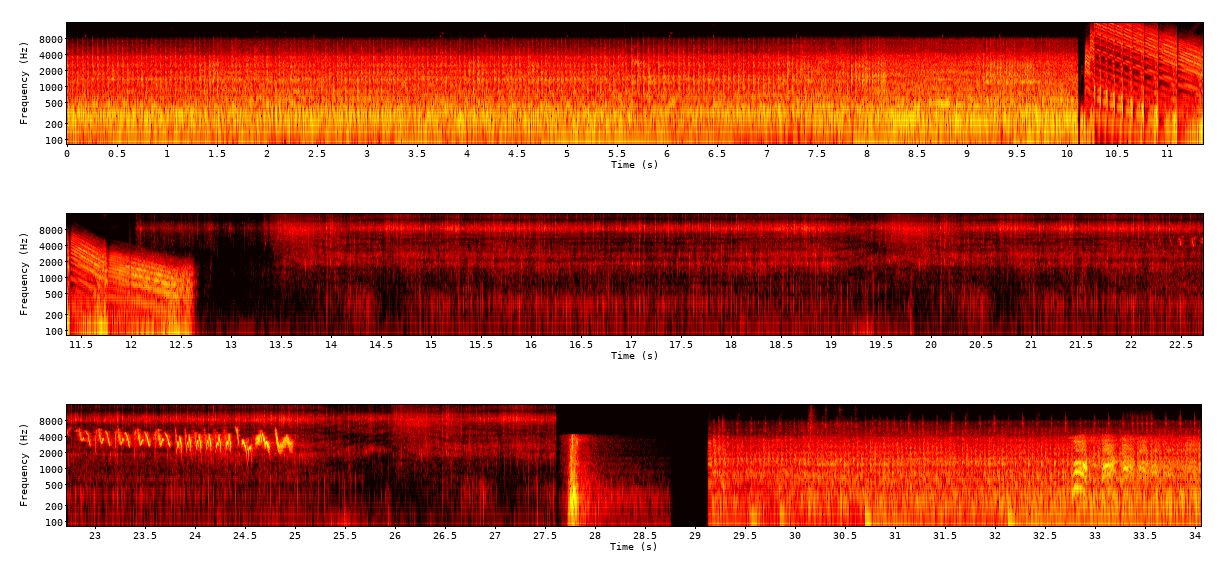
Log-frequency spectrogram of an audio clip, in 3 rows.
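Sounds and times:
water trickling onto sand: 12.7s - 27.6s.

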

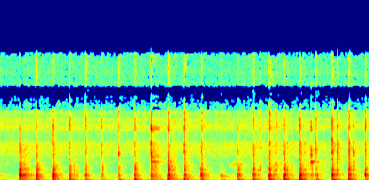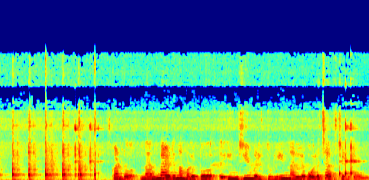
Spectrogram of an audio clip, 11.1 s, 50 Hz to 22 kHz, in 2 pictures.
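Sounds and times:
pestle pounding in a mortar: 0.3s - 7.1s.

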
